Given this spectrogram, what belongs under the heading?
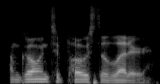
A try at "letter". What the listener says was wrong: See, letter. L-E-D-D-E-R. It isn't spelled L-E-D-D-E-R. L-E-T-T. No, but he said D. Letter.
